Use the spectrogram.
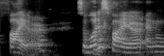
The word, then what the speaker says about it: FHIR: thing you have to know is how to pronounce it fire um but what fire is is really just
